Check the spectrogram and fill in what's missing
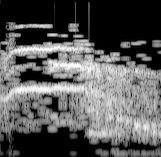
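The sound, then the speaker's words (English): A horse lets out a loud, high-pitched whinny lasting over a second, its shrill tone wavering and breaking up into a rough, fluttering end. “Shut up, horse.”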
